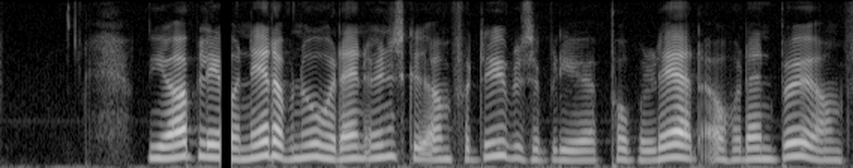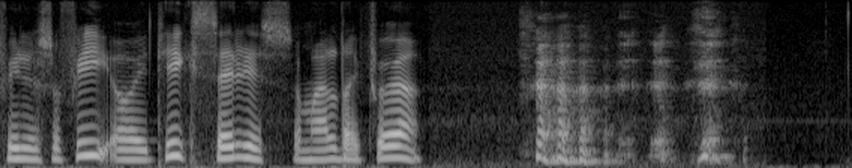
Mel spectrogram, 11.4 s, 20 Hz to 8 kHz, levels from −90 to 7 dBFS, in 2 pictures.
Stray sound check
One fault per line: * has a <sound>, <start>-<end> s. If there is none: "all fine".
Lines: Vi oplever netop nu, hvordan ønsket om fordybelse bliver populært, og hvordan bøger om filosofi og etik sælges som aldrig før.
* has a dropout, 1.5-1.6 s
* has a laugh, 9.2-10.7 s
